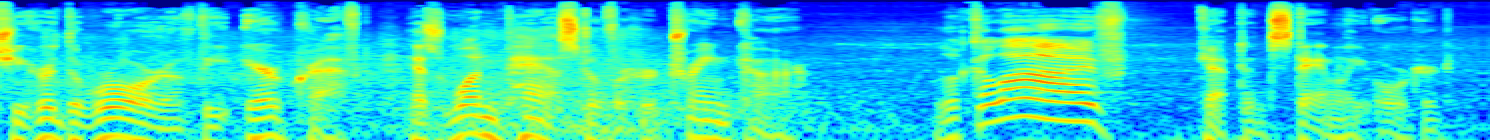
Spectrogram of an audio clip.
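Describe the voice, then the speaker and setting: A man's voice: low voice, slight background noise. A man reading fiction aloud as an audiobook narrator, in a dramatic scripted style.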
